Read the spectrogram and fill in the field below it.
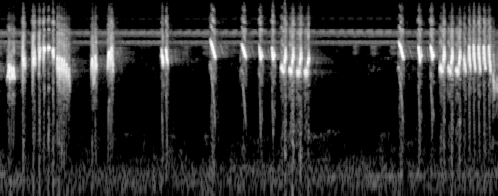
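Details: Branjangan (bush lark) song in a one-hour tutor recording: repeated fast trills of sharp high chirps alternating with single downslurred notes, phrases separated by short pauses, faint steady whine behind.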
